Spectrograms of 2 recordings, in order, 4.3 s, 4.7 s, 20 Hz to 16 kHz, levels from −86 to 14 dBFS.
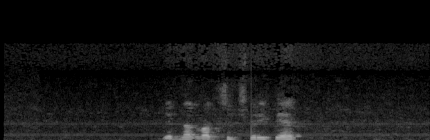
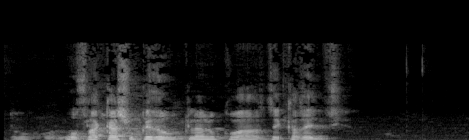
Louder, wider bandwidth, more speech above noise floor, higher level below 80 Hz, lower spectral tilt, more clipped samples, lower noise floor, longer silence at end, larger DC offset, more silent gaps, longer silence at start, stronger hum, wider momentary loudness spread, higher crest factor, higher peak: second, -30 LUFS vs -20 LUFS; about the same, 11.5 kHz vs 11.5 kHz; second, 31 dB vs 43 dB; second, -64 dBFS vs -56 dBFS; about the same, -6.5 dB/octave vs -5.5 dB/octave; neither; second, -59 dBFS vs -63 dBFS; about the same, 1.3 s vs 1.3 s; neither; neither; first, 1.65 s vs 0.1 s; neither; second, 10 LU vs 22 LU; about the same, 22 dB vs 22 dB; second, -12 dBFS vs 0 dBFS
